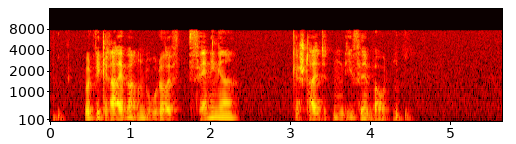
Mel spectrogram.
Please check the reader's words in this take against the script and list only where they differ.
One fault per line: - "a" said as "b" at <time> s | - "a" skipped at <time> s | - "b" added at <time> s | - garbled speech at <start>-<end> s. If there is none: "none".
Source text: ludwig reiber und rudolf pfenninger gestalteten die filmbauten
none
